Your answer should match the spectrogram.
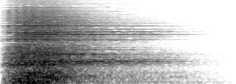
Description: projectile; Smite; Tiamat

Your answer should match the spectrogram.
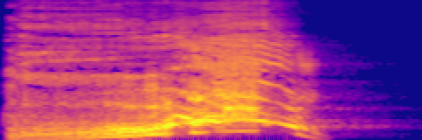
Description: battlecry berserker; cuchulainn

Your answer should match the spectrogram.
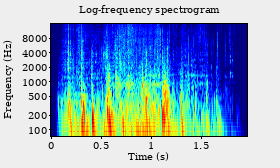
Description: roll rubble; smite; god geb skin7

